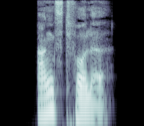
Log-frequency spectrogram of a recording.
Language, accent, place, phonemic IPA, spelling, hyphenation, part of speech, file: German, Germany, Berlin, /ˈaŋstfɔlə/, angstvolle, angst‧vol‧le, adjective, De-angstvolle.ogg
- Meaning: inflection of angstvoll: 1. strong/mixed nominative/accusative feminine singular 2. strong nominative/accusative plural 3. weak nominative all-gender singular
